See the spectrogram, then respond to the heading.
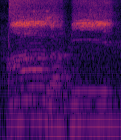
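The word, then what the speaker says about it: العالمين: Alamin. Harus panjang kalau alamin salah.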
